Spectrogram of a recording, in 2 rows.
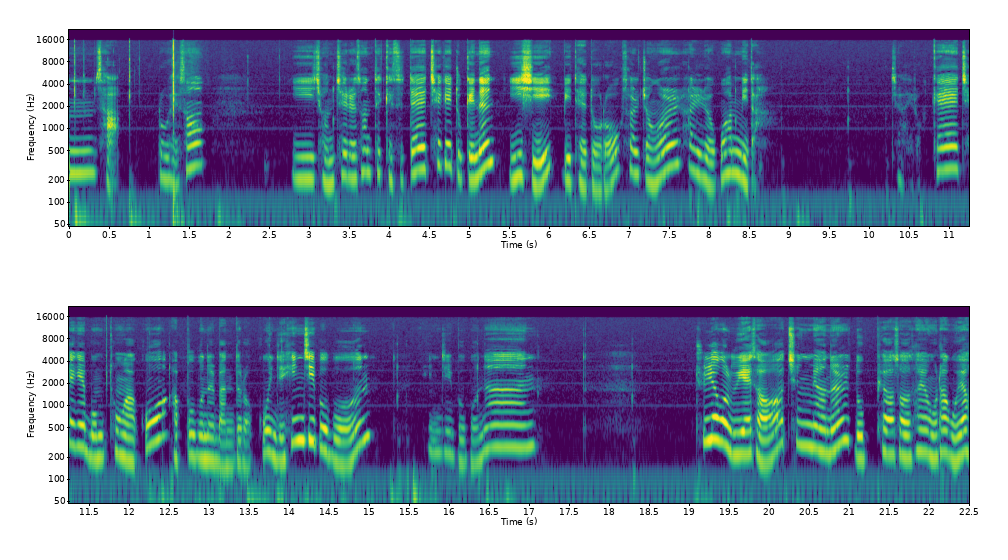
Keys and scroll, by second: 0.0-0.6 typing, 1.4 Return, 1.8-2.5 typing, 11.7 typing.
